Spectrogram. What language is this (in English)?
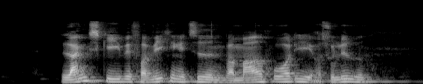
Danish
